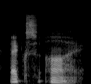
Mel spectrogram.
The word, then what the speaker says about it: Xi: and Xi pronounced like she which connects the whole body.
